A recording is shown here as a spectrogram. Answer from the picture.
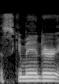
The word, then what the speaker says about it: Scamander: Scamander and Goldstein.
